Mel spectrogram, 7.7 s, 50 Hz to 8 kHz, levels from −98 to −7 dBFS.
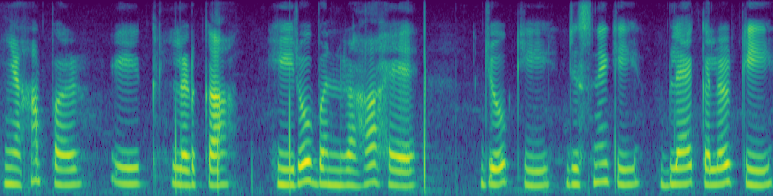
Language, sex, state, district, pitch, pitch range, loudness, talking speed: Hindi, female, Himachal Pradesh, Shimla, 235 Hz, 225-250 Hz, -20 LUFS, 110 wpm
